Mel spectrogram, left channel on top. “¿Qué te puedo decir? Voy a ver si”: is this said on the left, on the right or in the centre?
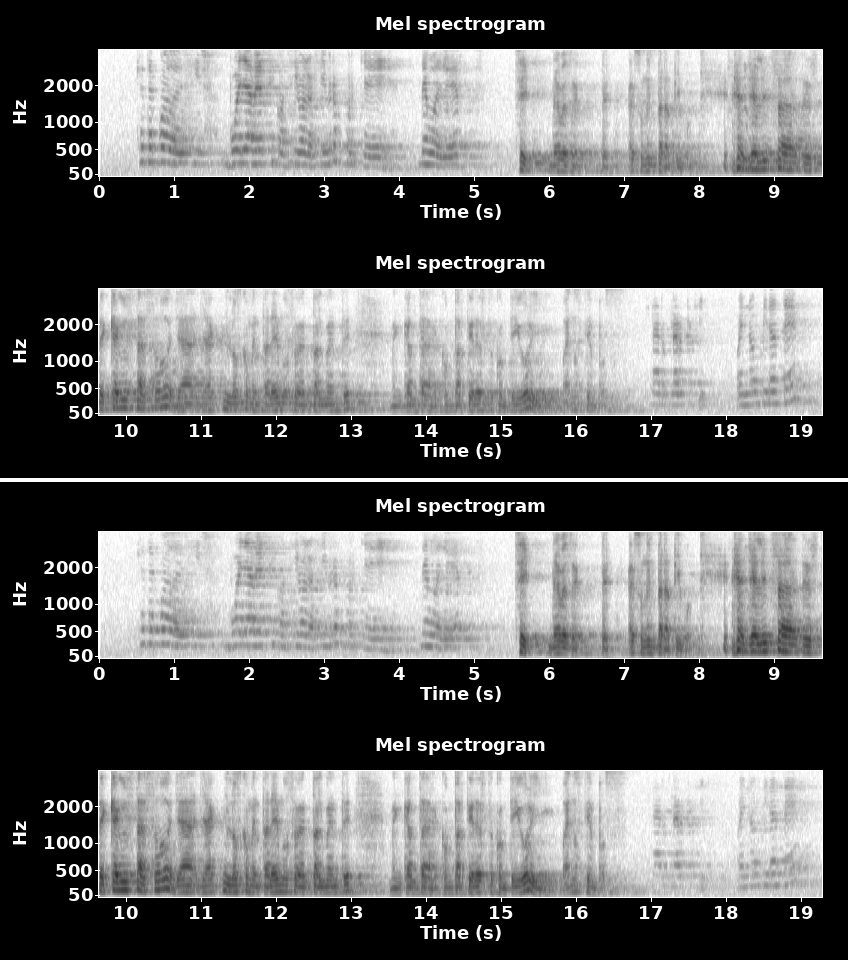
Left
